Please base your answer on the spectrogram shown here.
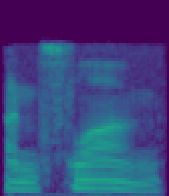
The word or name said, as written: unslung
